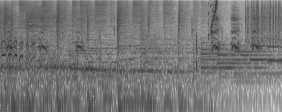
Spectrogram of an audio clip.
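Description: A cartoonish bird in the video game Paradise Killer gives repeated honking, cawing calls in short bursts over a steady droning music bed, with no talking.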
